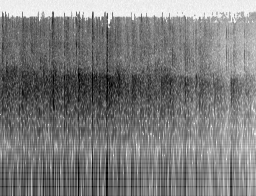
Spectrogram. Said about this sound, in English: Worship today was wild. It was so good. Like, thank you, worship team. Thank you. Yes, clap for them.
